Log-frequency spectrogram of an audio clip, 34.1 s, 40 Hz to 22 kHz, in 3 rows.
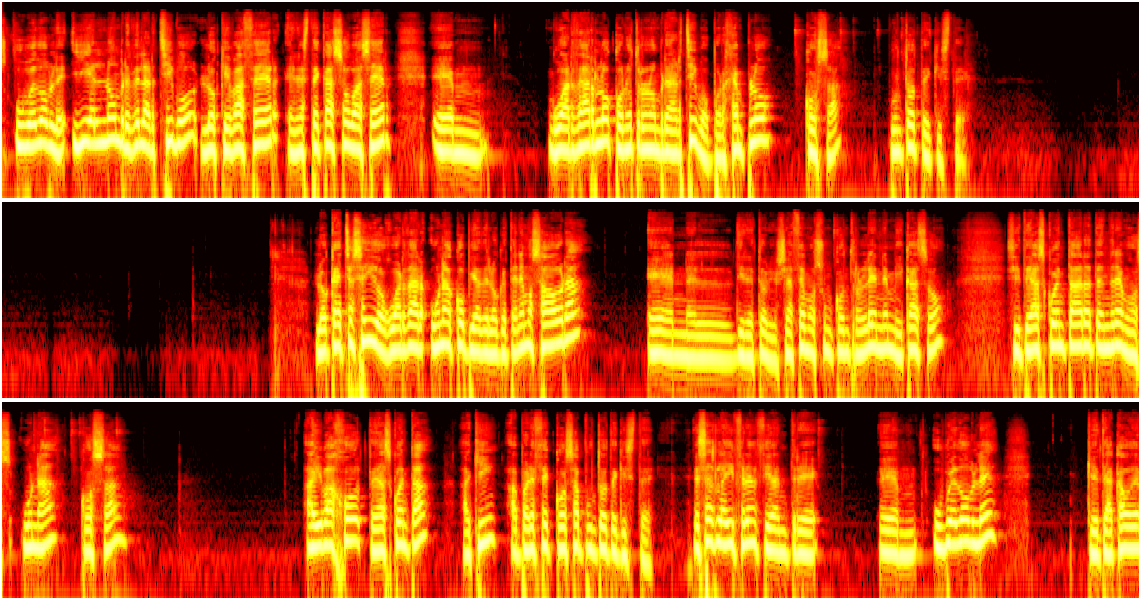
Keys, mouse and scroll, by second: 0.0-0.5 typing, 8.4-9.9 typing, 19.6 ctrl+n, 23.0-24.3 typing, 31.6 ctrl+n.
